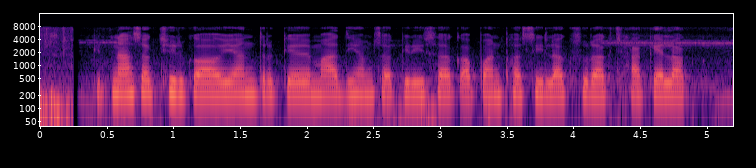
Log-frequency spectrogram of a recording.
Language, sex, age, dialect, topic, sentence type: Maithili, male, 25-30, Southern/Standard, agriculture, statement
